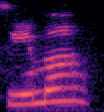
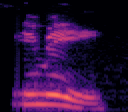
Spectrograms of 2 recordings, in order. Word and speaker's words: Simi: So rather than have it sit, oh, yours is pronounced Sima? Simi. It's pronounced Simi. Yeah, now see, the girl I went to college with, she said it was, she had it spelled the same way, but had always said it was Sima.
